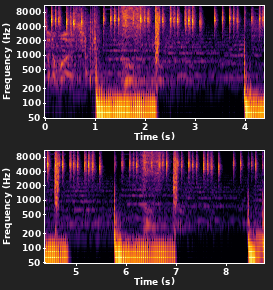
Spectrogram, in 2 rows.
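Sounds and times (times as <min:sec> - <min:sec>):
slowed bass-boosted music: 0:01.0 - 0:02.5, 0:04.0 - 0:05.0, 0:05.8 - 0:07.2, 0:08.5 - 0:08.7.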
